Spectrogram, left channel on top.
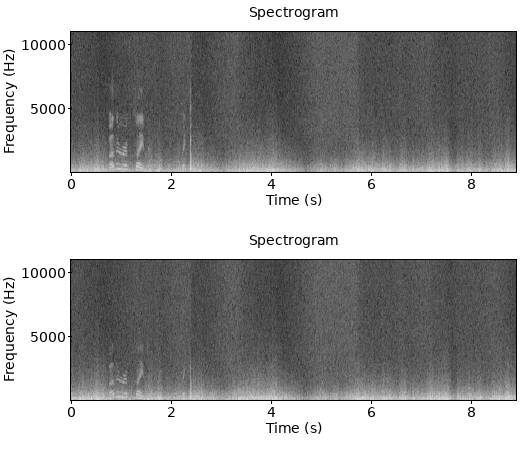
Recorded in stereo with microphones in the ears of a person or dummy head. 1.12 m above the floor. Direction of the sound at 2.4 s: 85° left.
